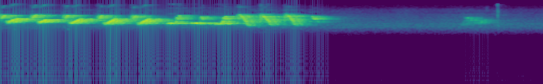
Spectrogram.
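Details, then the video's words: Purple sunbird sings a fast, high, buzzy trill of repeated twittering notes for over two seconds, followed by a brief high chirp. "Song of Purple Sunbird"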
